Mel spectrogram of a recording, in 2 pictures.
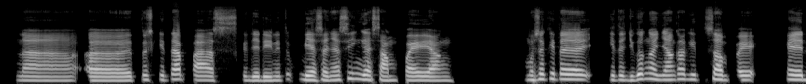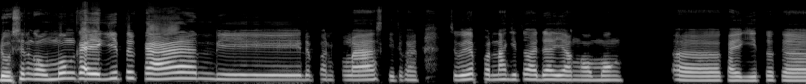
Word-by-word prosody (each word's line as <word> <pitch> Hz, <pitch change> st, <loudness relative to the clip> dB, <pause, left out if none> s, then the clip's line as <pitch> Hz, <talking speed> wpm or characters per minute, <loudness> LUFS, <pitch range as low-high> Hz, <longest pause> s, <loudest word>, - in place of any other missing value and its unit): Nah, 180 Hz, -1 st, -2 dB
eee, 180 Hz, 0 st, +2 dB
terus 215 Hz, -1 st, -4 dB
kita 235 Hz, +3 st, +1 dB
pas 195 Hz, -4 st, 0 dB, 0.2 s
kejadian 185 Hz, -1 st, -1 dB
itu 240 Hz, -, -13 dB
biasanya 205 Hz, -1 st, +1 dB
sih 275 Hz, -, -4 dB
nggak 220 Hz, -3 st, +2 dB
sampai 190 Hz, 0 st, +1 dB
yang 180 Hz, 0 st, -1 dB, 0.8 s
maksudnya 235 Hz, +4 st, 0 dB
kita 240 Hz, 0 st, +3 dB, 0.4 s
kita 205 Hz, 0 st, -2 dB
juga 235 Hz, +6 st, +1 dB
nggak 235 Hz, -, +2 dB
nyangka 215 Hz, +3 st, +2 dB
gitu 220 Hz, -2 st, -4 dB
sampai 205 Hz, -3 st, +1 dB, 0.3 s
kayak 220 Hz, -2 st, +4 dB
dosen 200 Hz, +6 st, +2 dB
ngomong 235 Hz, +4 st, +2 dB
kayak 250 Hz, -2 st, +6 dB
gitu 280 Hz, +2 st, -2 dB
kan, 260 Hz, +1 st, +4 dB
di 240 Hz, -, -3 dB, 0.8 s
depan 215 Hz, 0 st, -10 dB
kelas, 210 Hz, +2 st, 0 dB
gitu 195 Hz, 0 st, -11 dB
kan. 205 Hz, -1 st, -7 dB, 0.3 s
Sebenernya 220 Hz, +3 st, 0 dB
pernah 230 Hz, -1 st, -2 dB
gitu 225 Hz, +1 st, -5 dB
ada 220 Hz, -1 st, +1 dB
yang 210 Hz, -1 st, 0 dB
ngomong, 200 Hz, 0 st, -2 dB, 0.5 s
eee, 190 Hz, -2 st, 0 dB
kayak 185 Hz, -1 st, -1 dB
gitu 180 Hz, +2 st, -5 dB
ke 185 Hz, -2 st, -2 dB
210 Hz, 155 wpm, -19 LUFS, 190-235 Hz, 0.8 s, kayak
